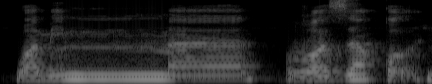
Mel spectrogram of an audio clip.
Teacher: See how it does an echo sound on the qa.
